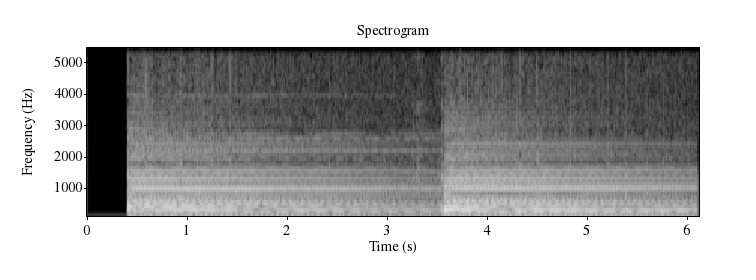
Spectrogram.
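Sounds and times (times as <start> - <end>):
old clock: 0.4 - 6.1.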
